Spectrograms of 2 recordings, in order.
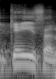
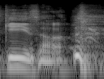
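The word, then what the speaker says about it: Güiza: goes, oh yeah, so the guy's name is spelled Guiza, but like the Z in like Spanish is usually like a TH, right? Yeah. So he goes, oh yeah, that Danny Guiza looks a good player,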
